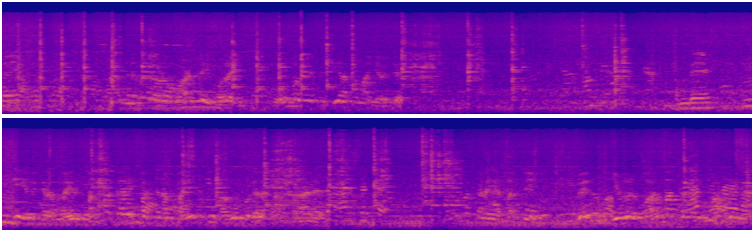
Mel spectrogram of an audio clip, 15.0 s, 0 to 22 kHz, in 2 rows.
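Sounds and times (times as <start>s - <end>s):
metal spatula scraping on iron pan: 0.0s - 6.4s, 8.2s - 12.4s, 14.1s - 15.0s
food sizzling: 0.0s - 15.0s.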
